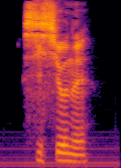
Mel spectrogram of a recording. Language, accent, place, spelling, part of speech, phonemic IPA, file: French, France, Lyon, scissionner, verb, /si.sjɔ.ne/, LL-Q150 (fra)-scissionner.wav
- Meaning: to cleave, split in two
